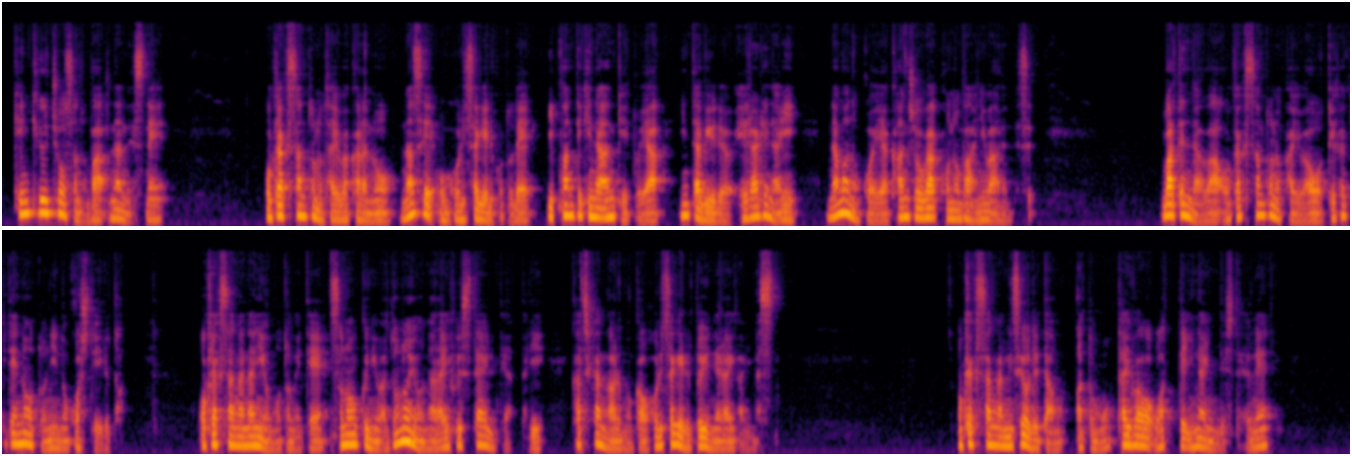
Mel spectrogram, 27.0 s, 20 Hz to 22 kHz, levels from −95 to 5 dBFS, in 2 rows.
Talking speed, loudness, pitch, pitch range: 415 characters per minute, -23 LUFS, 105 Hz, 90-135 Hz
